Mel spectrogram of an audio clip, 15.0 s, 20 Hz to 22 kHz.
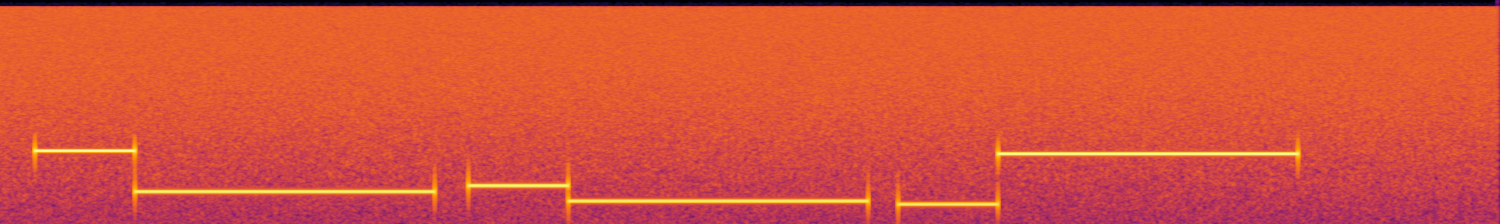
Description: Two-tone page, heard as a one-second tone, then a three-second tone, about 1400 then 600 Hz, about 710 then 430 Hz, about 380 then 1320 Hz.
